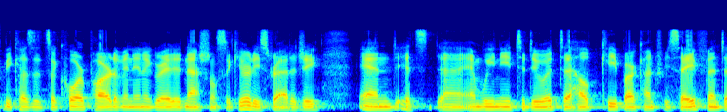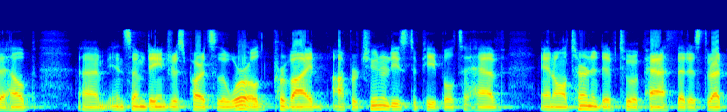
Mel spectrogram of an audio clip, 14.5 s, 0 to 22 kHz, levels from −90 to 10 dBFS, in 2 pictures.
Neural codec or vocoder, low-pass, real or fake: none; 7.2 kHz; real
